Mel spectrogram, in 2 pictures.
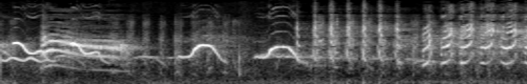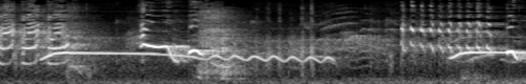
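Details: Black-throated laughingthrush in varied forest-voice singing, used to stir rival laughingthrushes: looping whistles give way to a fast run of rapid clicking, chattering notes, then a long level whistle, a quavering trill and a final quick burst.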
